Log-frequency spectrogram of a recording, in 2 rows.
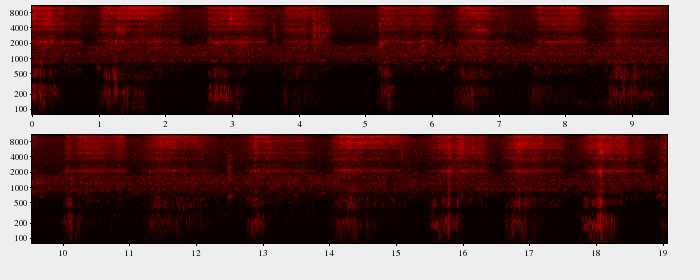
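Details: Steady snoring with about 13 snorts in 19 seconds, a rough noise on each breath; snoring.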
